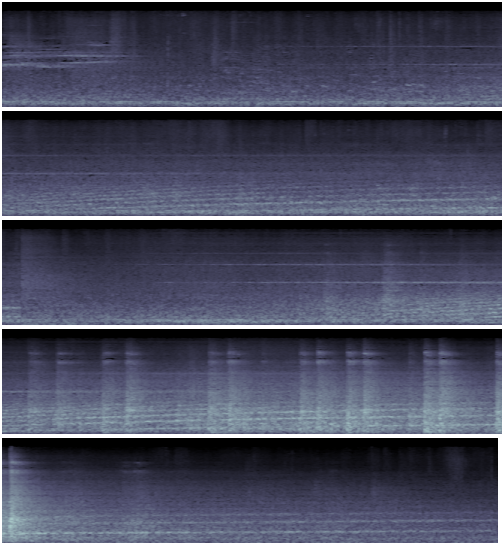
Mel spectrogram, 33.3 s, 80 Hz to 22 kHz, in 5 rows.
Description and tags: ambience, metro, station, city, Moscow
Moscow metro station ambience.
Recorded via Tascam DR-100MkII.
